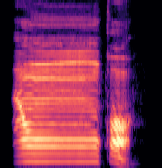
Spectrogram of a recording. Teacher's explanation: Anqa dan sedikit ditebalkan karena huruf dasar qaf tebal.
